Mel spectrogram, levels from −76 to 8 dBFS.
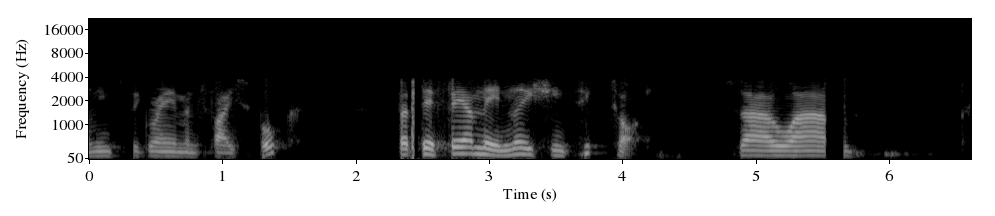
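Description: Throughout, the speech shows heavy G.723.1 codec damage: nothing above 3.8 kHz, and slow voice modelling that fits about 6.3 kbit/s leaves it muffled and hoarse.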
